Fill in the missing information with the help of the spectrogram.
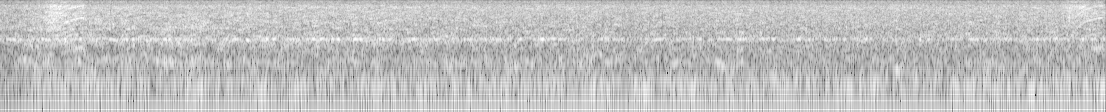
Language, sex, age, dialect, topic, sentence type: Maithili, male, 25-30, Bajjika, agriculture, question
